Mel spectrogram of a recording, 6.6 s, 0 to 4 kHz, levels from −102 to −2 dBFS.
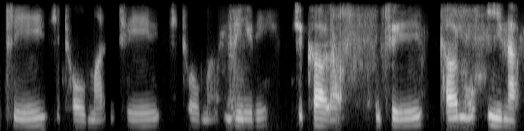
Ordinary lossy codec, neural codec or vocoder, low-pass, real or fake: none; codec, 16 kHz, 2 kbps, X-Codec, HuBERT features, trained on balanced general audio; 3.6 kHz; fake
